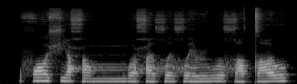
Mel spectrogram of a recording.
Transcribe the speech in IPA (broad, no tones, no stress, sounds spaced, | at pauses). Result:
f ɔ ʃ i ħ ɔ̃ mː o ħ ɛ χʷ i χʷ e ɹ u χʷ ɤ tˤ o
